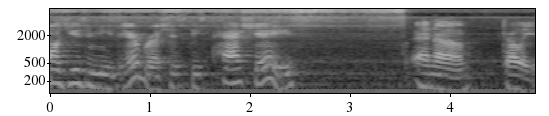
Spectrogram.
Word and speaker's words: Paasche: using these airbrushes, these Paches, and, golly, it's, I'm gonna spell it for you. All right, it's Paasche. It's odd, you know. That sounds like it comes from a different country.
